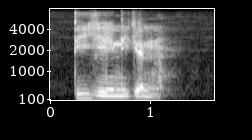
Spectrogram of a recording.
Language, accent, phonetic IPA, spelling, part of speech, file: German, Austria, [ˈdiːˌjeːnɪɡn̩], diejenigen, determiner, De-at-diejenigen.ogg
- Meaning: 1. nominative plural of diejenige (“those”) 2. accusative plural of diejenige (“those”)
